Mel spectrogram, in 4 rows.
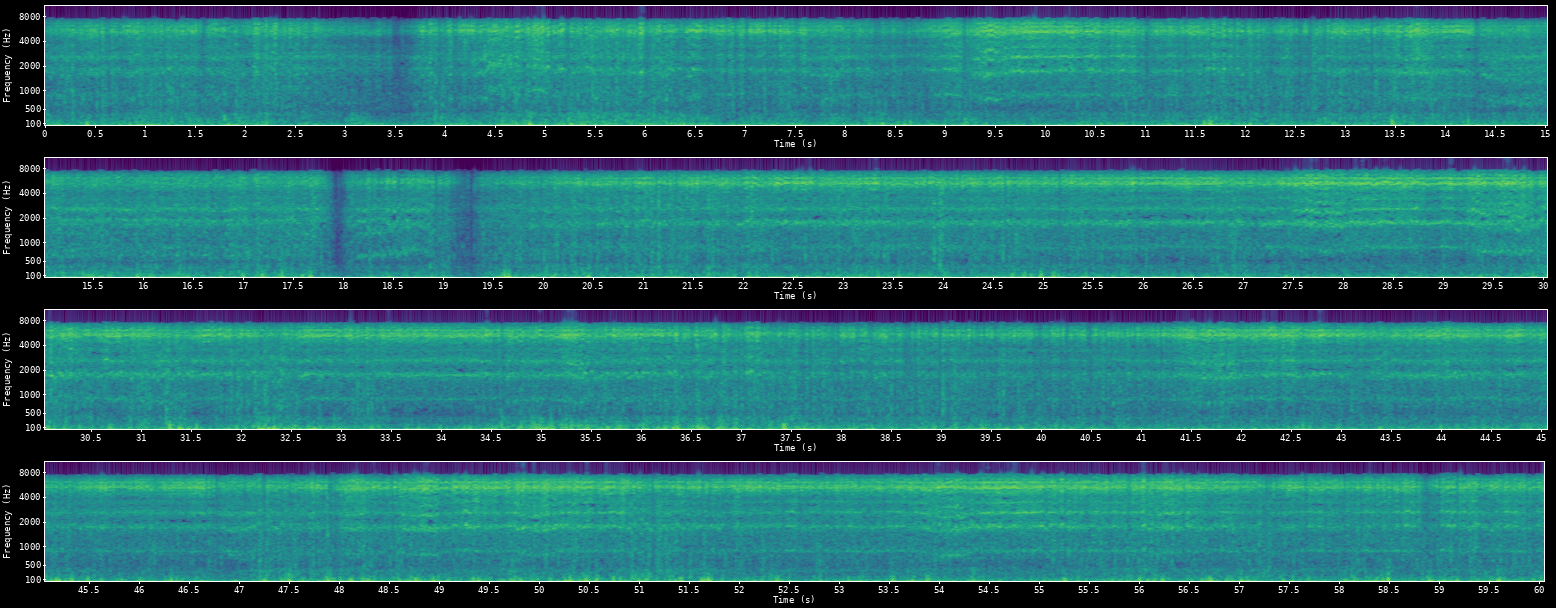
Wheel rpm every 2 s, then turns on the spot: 220, 70, 240, 230, 230, 230, 230, 200, 170, 130, 230, 230, 230, 230, 220, 230, 230, 230, 230, 230, 230, 230, 230, 230, 230, 230, 230, 230, 230, 240.
none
